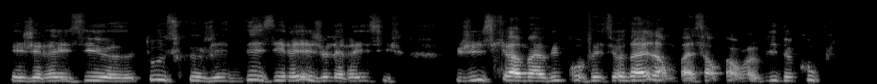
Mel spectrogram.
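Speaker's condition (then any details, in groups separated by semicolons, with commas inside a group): Cerebral palsy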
